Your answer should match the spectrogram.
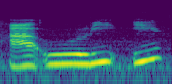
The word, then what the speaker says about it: Auli'i: Is that the actual pronunciation? Yes. Okay. That's the way the trailer pronounced it. Ali, what? Auli'i.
